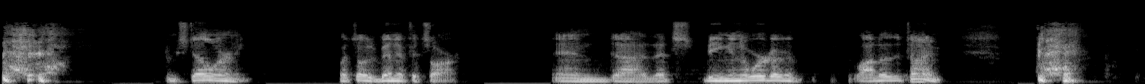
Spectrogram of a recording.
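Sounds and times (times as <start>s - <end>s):
person coughing: 0.0s - 0.8s, 10.4s - 11.0s
speech: 1.8s - 2.5s, 3.4s - 4.6s, 5.5s - 9.5s, 10.4s - 10.8s.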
